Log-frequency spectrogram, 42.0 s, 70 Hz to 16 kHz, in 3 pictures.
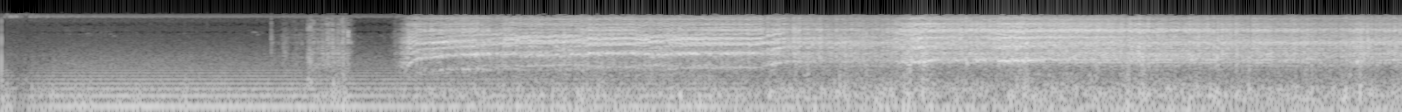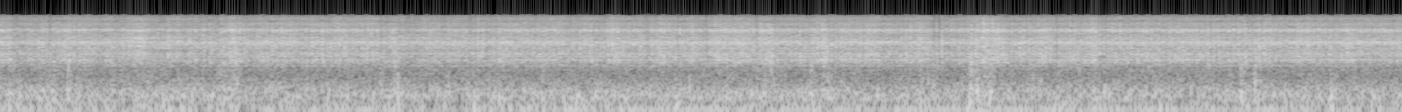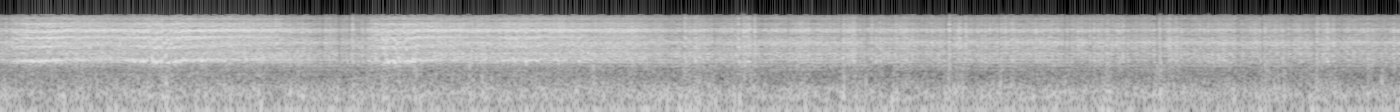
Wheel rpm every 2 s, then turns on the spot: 0, 10, 140, 170, 220, 230, 230, 230, 230, 240, 230, 230, 230, 230, 220, 230, 230, 230, 230, 230, 230.
none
